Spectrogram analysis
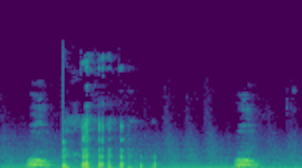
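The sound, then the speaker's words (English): A female dog barks at a dog she sees outside, in a quick run of sharp, medium-loud barks, about half a dozen in rapid succession, bracketed by a couple of longer whining yelps, with a low hum underneath. “I think she sees a dog outside.”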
